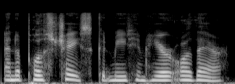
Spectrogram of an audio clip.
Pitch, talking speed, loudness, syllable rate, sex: 190 Hz, 230 wpm, -16 LUFS, 5.9 syllables/s, female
